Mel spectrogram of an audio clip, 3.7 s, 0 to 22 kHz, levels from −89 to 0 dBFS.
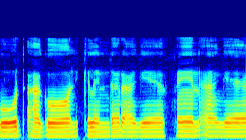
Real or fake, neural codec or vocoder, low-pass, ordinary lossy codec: real; none; 7.2 kHz; MP3, 48 kbps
